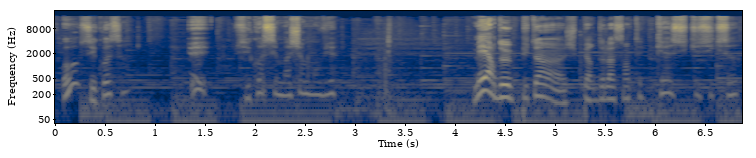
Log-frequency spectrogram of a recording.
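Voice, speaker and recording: A man with a French accent giving casual, slangy Let's Play commentary, talking straight to his viewers and swearing when things go wrong. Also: sits high. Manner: excitable, slangy, swears, addresses viewers directly. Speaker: gaming YouTuber.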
